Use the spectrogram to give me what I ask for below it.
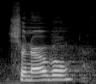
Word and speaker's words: Chernobyl: Chernobyl?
